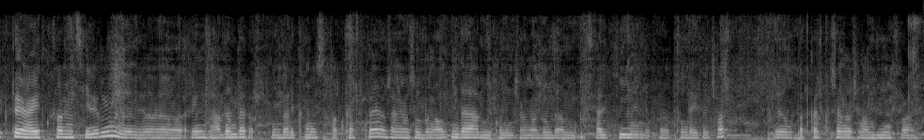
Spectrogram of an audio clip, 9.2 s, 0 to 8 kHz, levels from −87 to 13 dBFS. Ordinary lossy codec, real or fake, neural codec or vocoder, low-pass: none; fake; codec, 24 kHz, 3 kbps, HILCodec; 7.2 kHz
